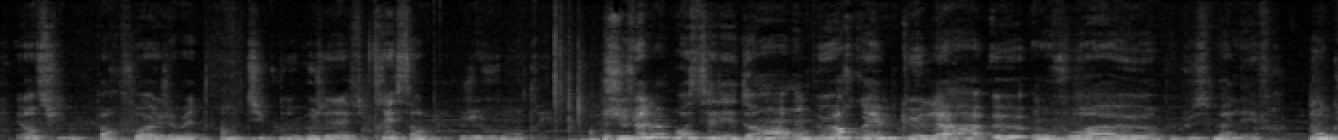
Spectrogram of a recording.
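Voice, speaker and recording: A woman's voice: a little high, dark tone. A woman chatting casually through her makeup routine step by step, with small fillers as she goes. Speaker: beauty vlogger.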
